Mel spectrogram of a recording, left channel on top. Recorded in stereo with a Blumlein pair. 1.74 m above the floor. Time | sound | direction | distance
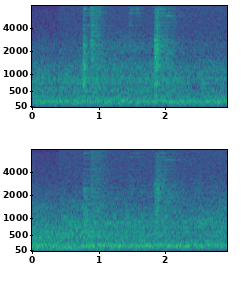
0.8 | keys jangling | 30° left | 3.5 m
